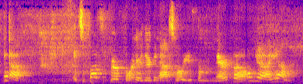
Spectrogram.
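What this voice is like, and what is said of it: Sweet, soothing Tagalog-accented English. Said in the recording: “you have this Tagalog accent, right? ... I like that Tagalog accent. It sounds very sweet and romantic ... it sounds very soothing and very romantic”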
